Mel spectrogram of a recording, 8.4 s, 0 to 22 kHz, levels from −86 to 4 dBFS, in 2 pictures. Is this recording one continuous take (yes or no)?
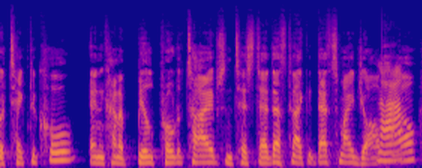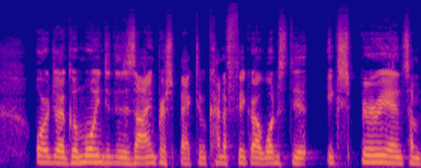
yes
